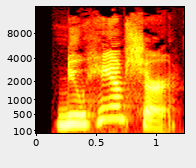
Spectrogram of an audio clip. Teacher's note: The stress is on the first syllable of the second word. · The first word will be unstressed. It will still be easy to understand, but it won't be emphasized.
